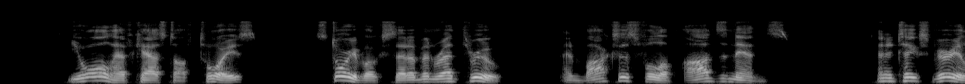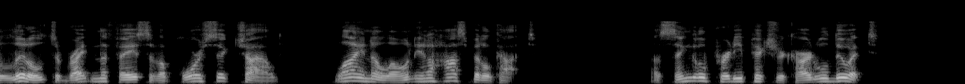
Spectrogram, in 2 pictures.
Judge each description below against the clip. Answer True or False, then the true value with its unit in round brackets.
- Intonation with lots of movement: True (6.8 semitones)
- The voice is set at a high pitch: False (125 Hz)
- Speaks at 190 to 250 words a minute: False (150 wpm)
